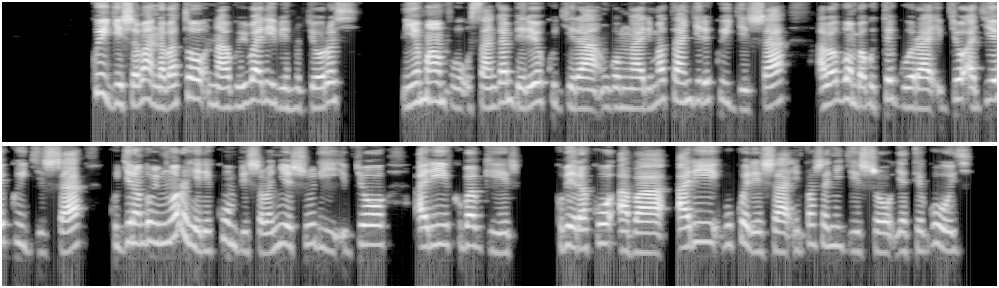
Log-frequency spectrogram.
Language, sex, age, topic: Kinyarwanda, female, 36-49, education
